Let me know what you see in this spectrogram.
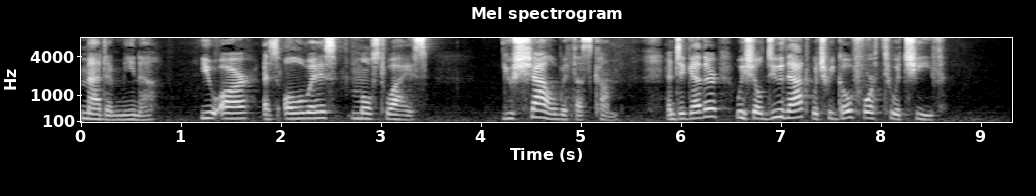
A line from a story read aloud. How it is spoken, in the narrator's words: Van Helsing said very gravely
